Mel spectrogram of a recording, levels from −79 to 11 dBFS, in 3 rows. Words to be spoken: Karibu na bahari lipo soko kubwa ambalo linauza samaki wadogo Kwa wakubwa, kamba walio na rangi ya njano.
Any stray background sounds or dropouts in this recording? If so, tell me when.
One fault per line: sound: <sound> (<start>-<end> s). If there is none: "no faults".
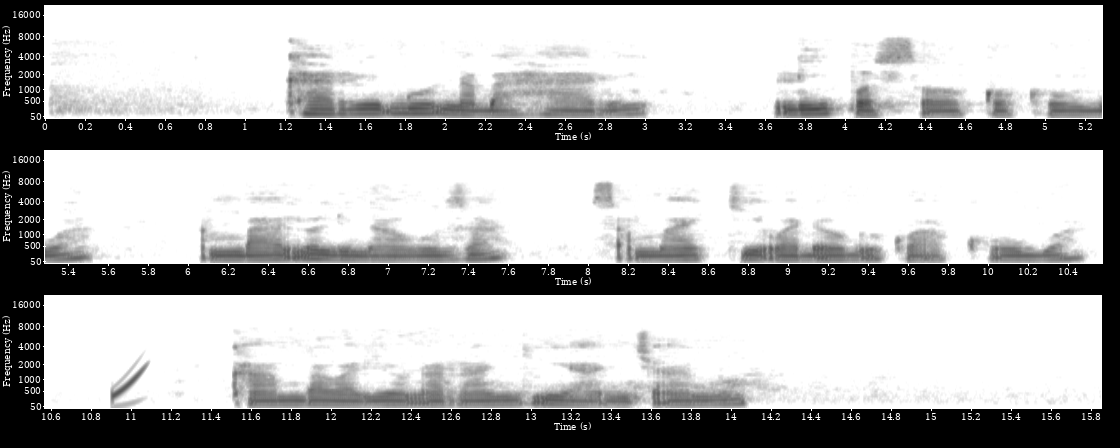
sound: chirp (10.9-11.1 s)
